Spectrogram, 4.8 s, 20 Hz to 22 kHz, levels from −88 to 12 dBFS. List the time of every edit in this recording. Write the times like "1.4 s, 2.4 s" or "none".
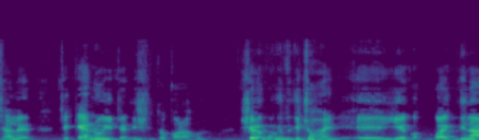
3.5 s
